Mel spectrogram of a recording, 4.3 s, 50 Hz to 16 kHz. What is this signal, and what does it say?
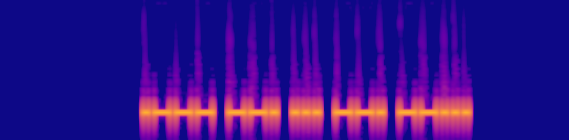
Morse code, heard as a keyed tone, about 29 wpm, 700 Hz. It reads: JGSG7
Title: Code Groups - 5 Letter:Numbers - 30wpm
